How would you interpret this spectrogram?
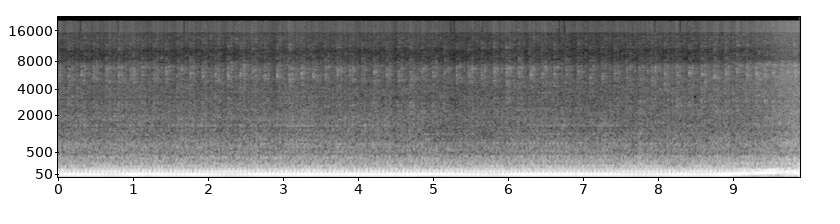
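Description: Deep, even engine drone with no high squeal over it; the belt drive is running quietly and sounds fine.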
